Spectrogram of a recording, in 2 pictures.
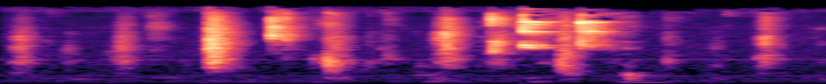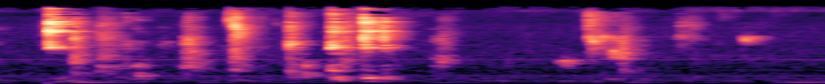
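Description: Close-miked mouth sounds of a person eating: chewing and lip-smacking as quick, irregular wet clicks, with a few louder, sharper clicks among them.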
